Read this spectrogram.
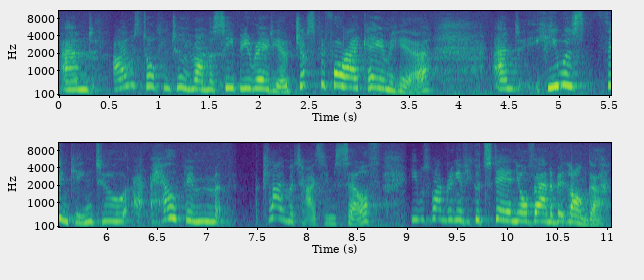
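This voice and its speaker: A woman's voice: sits high, animated, moderate pace. A woman playing a long-suffering, wryly scheming English suburban wife in a British TV sitcom. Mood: dryly scheming. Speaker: sitcom actress. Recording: noisy old TV sitcom recording.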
